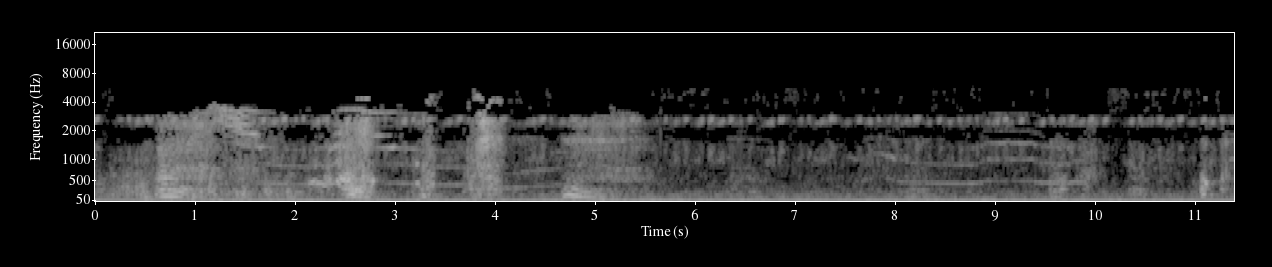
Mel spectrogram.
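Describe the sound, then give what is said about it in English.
A cat out in the dark meows four or five times in quick succession, drawn-out and wavering, then trails off into fainter cries over a steady high chirring background, like night insects or frogs. “What do you want, Cat? That animal is out there in the dark.”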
